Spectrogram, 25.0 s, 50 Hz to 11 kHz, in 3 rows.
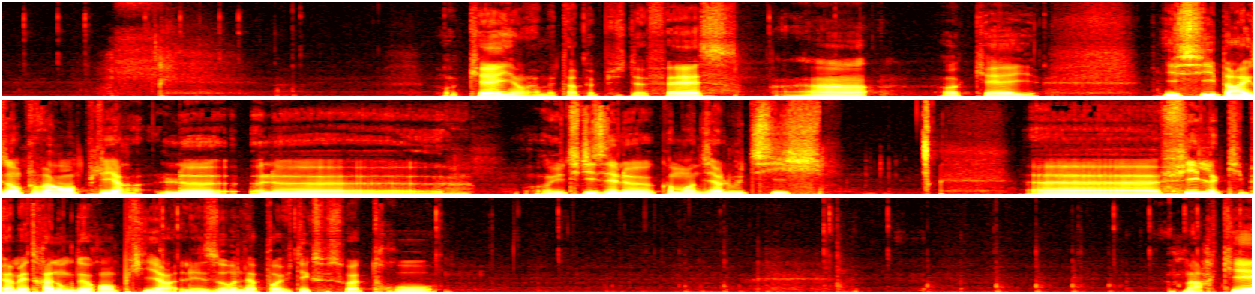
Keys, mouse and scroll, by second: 2.1-4.0 middle drag, 4.0-5.7 drag, 5.7-17.9 middle drag, 17.9 click, 18.7-19.9 drag, 19.9-20.5 scroll up 2, 20.5-25.0 drag.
